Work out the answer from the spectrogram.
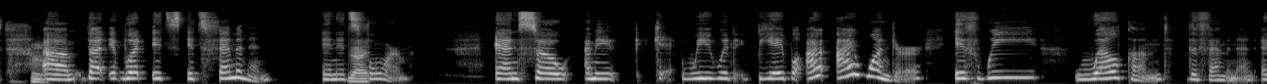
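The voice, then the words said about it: West Texas accent. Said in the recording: “horribly pronounced by my West Texas accent.”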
